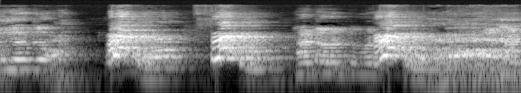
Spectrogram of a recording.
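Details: Pet dog vocalizing back at its owner in a mock argument, a run of drawn-out, moaning howl-like yowls in four bursts with rich harmonics, separated by brief pauses.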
